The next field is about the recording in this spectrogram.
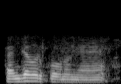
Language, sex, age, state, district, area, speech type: Tamil, male, 60+, Tamil Nadu, Nilgiris, rural, conversation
